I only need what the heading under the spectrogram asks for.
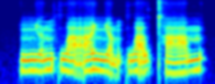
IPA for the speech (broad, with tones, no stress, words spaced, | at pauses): ɲə˨˦nkwa̰ː˧˥ɲa̰˧˨m kwa̰˧˥wt̪ʰa˨˦m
